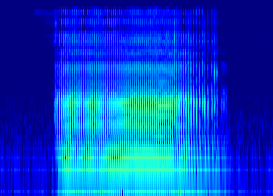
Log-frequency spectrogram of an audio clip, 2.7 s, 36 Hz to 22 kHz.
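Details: Senior pug Maria, a fawn female aged thirteen, in Japan in June 2023, gives one long, steady, droning snore with a rough, grunting buzz. It lasts about a second and a half and stops abruptly.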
